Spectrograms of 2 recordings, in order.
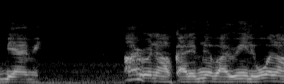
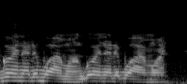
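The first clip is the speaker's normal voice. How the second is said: usual speaking voice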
